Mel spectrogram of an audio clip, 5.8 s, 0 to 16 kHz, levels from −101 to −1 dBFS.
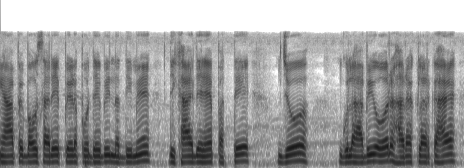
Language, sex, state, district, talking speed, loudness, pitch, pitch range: Hindi, male, Jharkhand, Garhwa, 195 wpm, -17 LUFS, 140 Hz, 135-150 Hz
